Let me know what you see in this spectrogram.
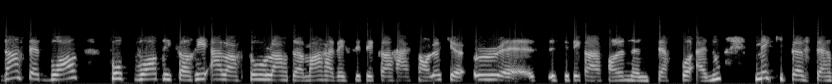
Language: French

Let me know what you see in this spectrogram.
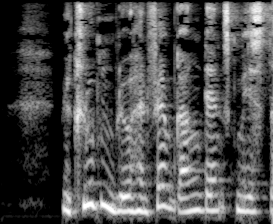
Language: Danish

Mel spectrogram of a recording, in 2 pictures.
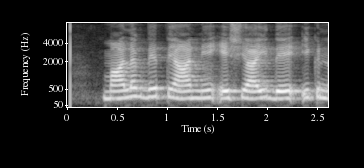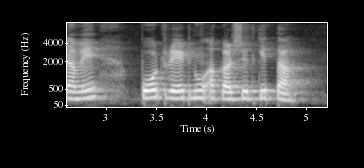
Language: Punjabi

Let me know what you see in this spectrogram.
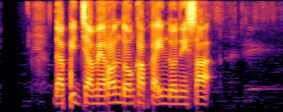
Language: Sundanese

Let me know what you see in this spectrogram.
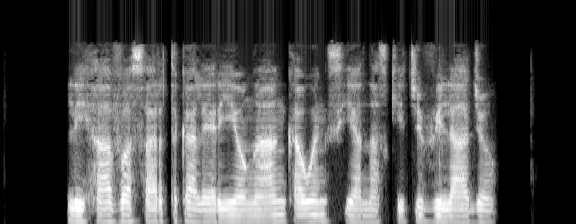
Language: Esperanto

